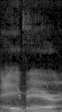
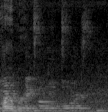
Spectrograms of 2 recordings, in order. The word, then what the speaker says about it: Herbert: So I made the call, went with the young guy, Justin Abear, and he rocked out. They don't pronounce it like that over there. What do you mean? They should. They call it Herbert.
